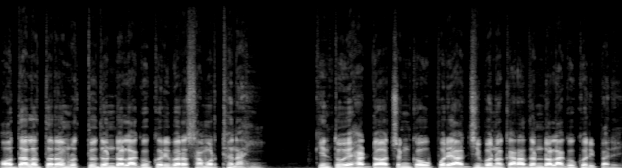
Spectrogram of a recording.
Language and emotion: Odia, neutral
